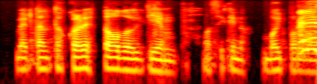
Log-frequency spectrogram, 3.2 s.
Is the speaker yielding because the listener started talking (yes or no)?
yes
